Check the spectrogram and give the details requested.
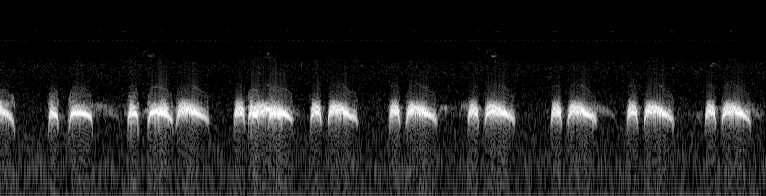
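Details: Long run of spotted dove coos from Ninh Thuan, Vietnam: repeated two-note phrases, short then drawn-out and falling, some doubled, delivered steadily and close to the microphone.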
